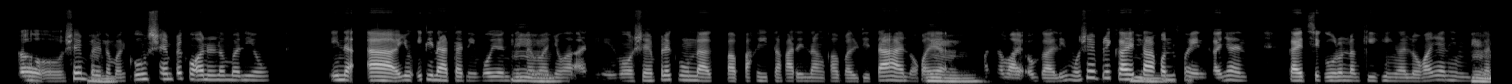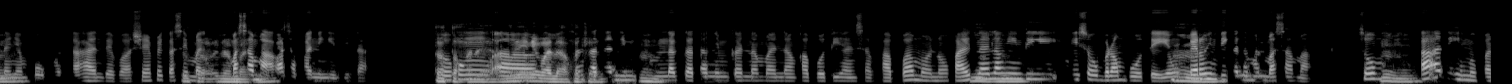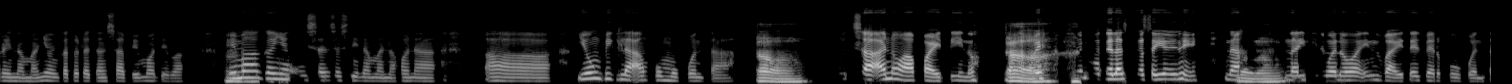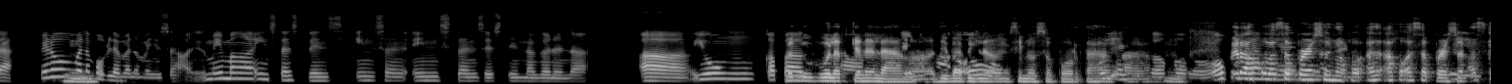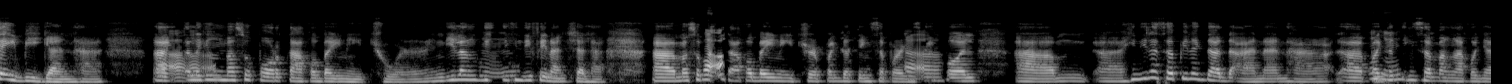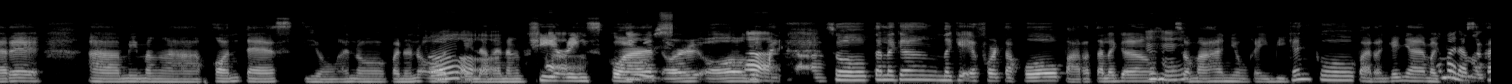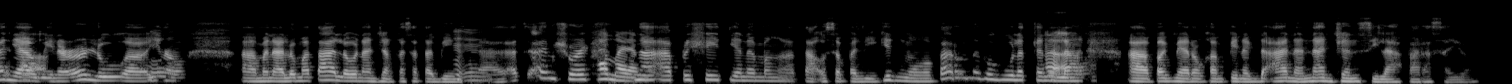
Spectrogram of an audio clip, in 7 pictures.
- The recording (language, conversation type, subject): Filipino, unstructured, Paano mo ipinapakita ang suporta sa isang kaibigang may pinagdadaanan?
- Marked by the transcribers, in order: distorted speech; static; other background noise; chuckle; laughing while speaking: "mahirap 'yun, madalas kasi yun, eh, na"; chuckle; unintelligible speech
